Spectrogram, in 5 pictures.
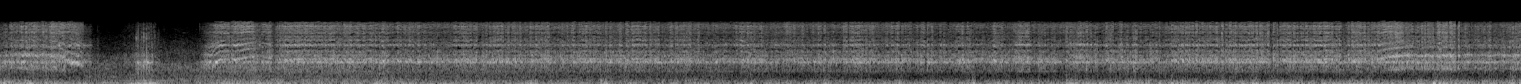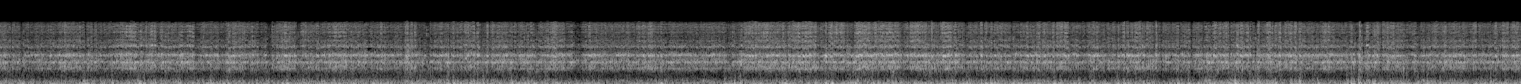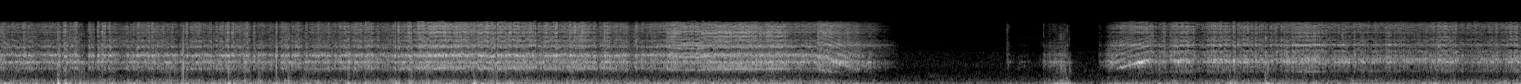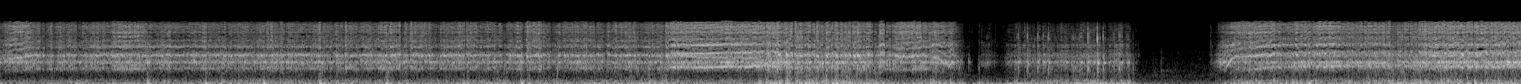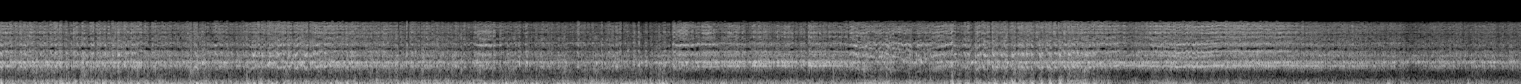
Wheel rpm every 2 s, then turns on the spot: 80, 130, 160, 160, 160, 160, 160, 190, 200, 200, 200, 200, 200, 200, 200, 200, 200, 200, 200, 70, 30, 150, 160, 190, 200, 200, 200, 110, 40, 210, 220, 230, 220, 230, 220, 220, 230, 240.
0-2 56-58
